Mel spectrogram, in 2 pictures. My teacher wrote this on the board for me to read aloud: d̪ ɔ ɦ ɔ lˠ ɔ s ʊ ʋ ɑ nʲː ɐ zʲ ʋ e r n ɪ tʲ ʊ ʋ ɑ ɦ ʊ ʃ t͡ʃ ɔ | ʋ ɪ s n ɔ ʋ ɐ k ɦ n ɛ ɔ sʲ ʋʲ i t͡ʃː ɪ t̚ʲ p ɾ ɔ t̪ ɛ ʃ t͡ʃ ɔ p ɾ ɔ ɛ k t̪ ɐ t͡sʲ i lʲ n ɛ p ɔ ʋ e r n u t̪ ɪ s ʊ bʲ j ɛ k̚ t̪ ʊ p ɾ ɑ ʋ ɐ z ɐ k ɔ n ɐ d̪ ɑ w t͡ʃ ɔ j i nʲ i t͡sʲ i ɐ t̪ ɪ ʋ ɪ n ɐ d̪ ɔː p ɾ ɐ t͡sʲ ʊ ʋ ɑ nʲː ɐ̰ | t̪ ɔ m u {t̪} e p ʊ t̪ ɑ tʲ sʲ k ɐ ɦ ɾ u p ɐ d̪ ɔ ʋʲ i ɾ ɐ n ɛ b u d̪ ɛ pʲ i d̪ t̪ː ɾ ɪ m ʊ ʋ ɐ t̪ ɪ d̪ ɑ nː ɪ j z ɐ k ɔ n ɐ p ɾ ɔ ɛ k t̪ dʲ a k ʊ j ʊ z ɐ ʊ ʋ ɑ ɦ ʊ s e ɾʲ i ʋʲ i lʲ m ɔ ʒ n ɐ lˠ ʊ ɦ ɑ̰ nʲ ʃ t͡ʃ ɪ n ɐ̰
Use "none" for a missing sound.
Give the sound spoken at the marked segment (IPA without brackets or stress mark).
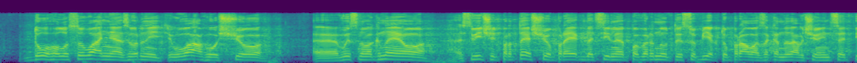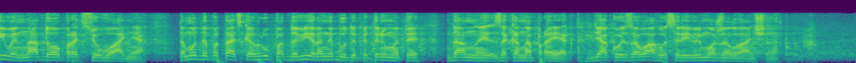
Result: d̪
